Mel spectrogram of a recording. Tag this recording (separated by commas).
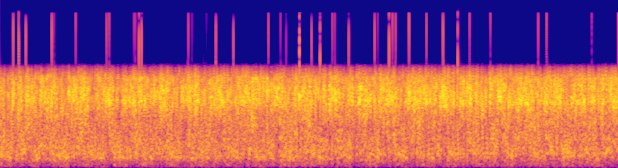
Music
